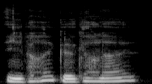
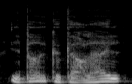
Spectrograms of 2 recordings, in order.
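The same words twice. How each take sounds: First: «Il paraît que Carlyle» higher, lifted on «paraît»; impatient prompting echo. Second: «Il paraît que Carlyle» begun evenly, left hanging unfinished; news left hanging. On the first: Daughter prompts her father to finish, «Il paraît que Carlyle» raised impatiently. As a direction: repeat «Il paraît que Carlyle» expectantly, pitched up, rising. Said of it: "tourmentée du désir de connaître la suite". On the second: Judge begins his news to Barbara, «Il paraît que Carlyle» left unfinished. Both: A narrator's reading.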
